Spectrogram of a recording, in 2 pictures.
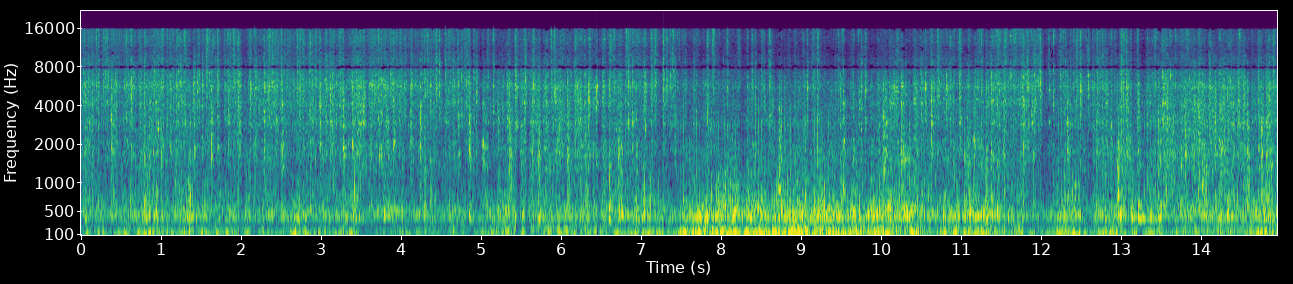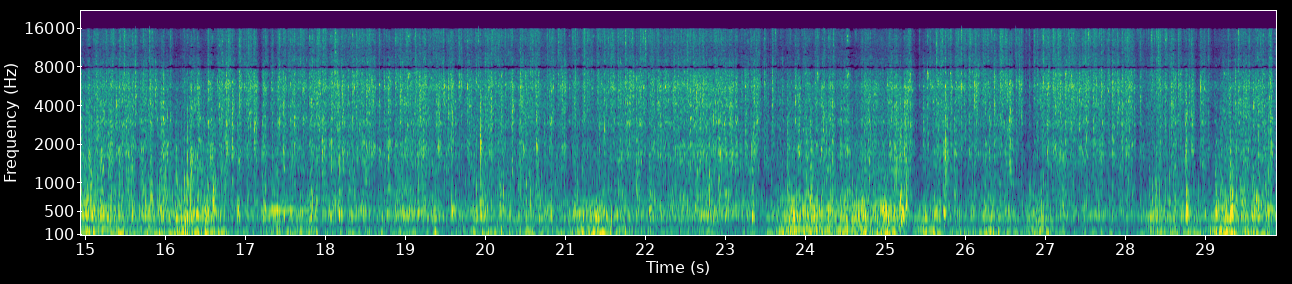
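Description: Mazda Demio engine running hard under load, heard from inside the cabin, with loose gravel crunching and rattling against the car's underside as it is driven on a dirt course. The noise is loud and steady throughout.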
